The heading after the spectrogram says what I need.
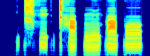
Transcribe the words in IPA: t͡ɕʰ i˦ ʔ kʰ a˨ p̚ m ĩ˨˩ p a˥˧ p o˦

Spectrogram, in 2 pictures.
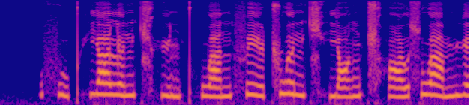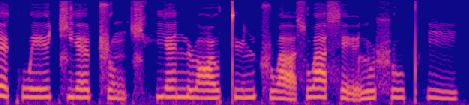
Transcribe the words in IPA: f ṵ˨˩ pʰ j ä˦ l ə˨˦ n t͡ɕʰ y̰˨˩ n pʰ w a˨˦ n f e˥˨ ɪ̯ ʈ͡ʂ w ə˥˨ n t͡ɕʰ j ɑ˨˦ ŋ ʈ͡ʂʰ ɑ˨˦ ʊ̯ s w ä˥˨ m ɥ ɛ˥˨ k w e˨˦ ɪ̯ t͡ɕ j ɛ˨˦ ʈ͡ʂ ʊ̰˨˩ ŋ t͡ɕʰ j ɛ˦ n ɻ ɑ˨˦ ʊ̯ t̪ y˨˦ n ʈ͡ʂ w ä̰˨˩ s w ä˦ s ḛ˨˩ ɪ̯ l u˦ ʂ u˦ pʰ i˥˨

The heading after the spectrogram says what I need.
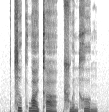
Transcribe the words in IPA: t͡s ɹ̩˥ kʰ w a˥˧ ɪ̯ kʰ ä˥˩ | ʂ w ə˨˩ n x ɤ˥˩ ŋ

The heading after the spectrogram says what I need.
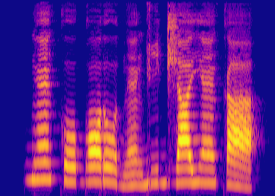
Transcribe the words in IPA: ɡ ɛ̃˦ k o˦ ɡ ɔ˦ ɾ o˦˨ d ɛ̃˧ ɡ i˦ d͡ʒ a˦ j ɛ̃˦ k a˦˨

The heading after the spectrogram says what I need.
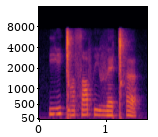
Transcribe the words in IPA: j i ɡ͡ǀ a sˤ ɘ f i v ɛ ǀʰ ɐ

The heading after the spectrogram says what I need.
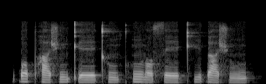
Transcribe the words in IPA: ɓ ɔ˦ pʰ a˨ ʃ ĩ˦˨ kʼ eː˨ kʰ ũ˨ kʰ ũ˦˨ ɾ ɔ˨ s eː˨ kʰ i˦ ɗ a˨ ʃ ũ˨

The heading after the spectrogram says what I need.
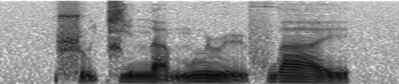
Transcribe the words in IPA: ʂ ṵ˨˩ t͡ɕ i˦ n ä̰˨˩ m u˦ ɻ ɻ̩˨˩ f w a˥˨ ɪ̯

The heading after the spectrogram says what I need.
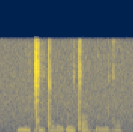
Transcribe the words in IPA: ŋ͡m e˨ ǀ e˨ t ɔ˨ ɾ ɛ˨ ʊ̯ ɗ ə˦ ɪ̯ tʼ a˨ ɡ͡b ə˨ ŋ e˦ ɡ ɔ˦

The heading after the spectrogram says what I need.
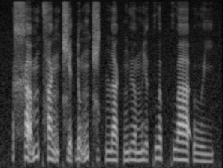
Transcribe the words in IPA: x a̰˧˥ m t̪ʰ a̰˧˨ ŋ t͡ɕ ɛ̰˧˨ ɗ o̰˧˥ ŋ t͡ɕ ɨ˨˩ t̚ n a˨˩ k̚ ŋ ɨ˨˩ ə̯ m ḭ˧˨ ə̯ k w ə˦˥ p̚ k w aː˧ ʔ u˨˩ j

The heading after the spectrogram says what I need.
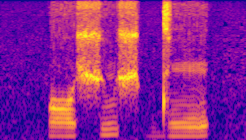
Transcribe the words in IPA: ɔ ʃ y ʃ d e

